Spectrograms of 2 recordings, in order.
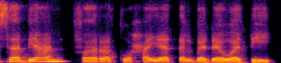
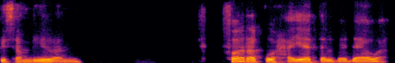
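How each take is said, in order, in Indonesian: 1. Kata terakhir berakhir dengan vokal penuh '-ti'. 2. Kata terakhir berakhir mati dengan '-ah'. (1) "pasti dibawatinya lagi" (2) "kan enak dengarnya"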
